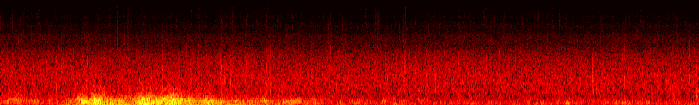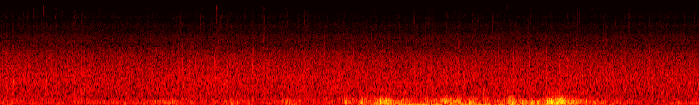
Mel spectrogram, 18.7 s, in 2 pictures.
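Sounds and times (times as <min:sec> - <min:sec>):
thunderstorm: 0:00.2 - 0:05.1, 0:13.9 - 0:17.5.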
